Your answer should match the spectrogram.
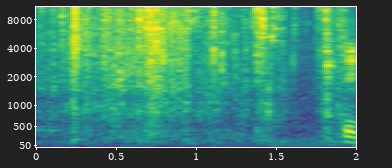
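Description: Hard plastic model-kit parts trees clattering against each other and a clear plastic bag crinkling as the parts are handled and tipped out onto the box: a dense run of small clicks and rustles.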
